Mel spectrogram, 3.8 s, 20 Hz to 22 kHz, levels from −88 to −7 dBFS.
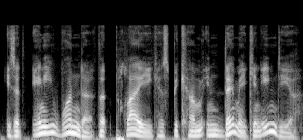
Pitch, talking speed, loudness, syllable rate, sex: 115 Hz, 175 wpm, -16 LUFS, 5.4 syllables/s, male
